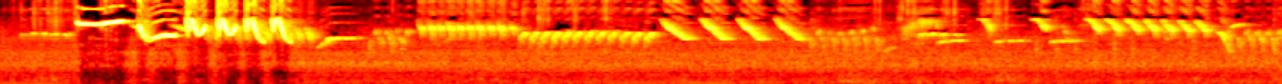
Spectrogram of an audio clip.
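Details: Green singer, a yellow-fronted canary, in a long varied song: a whistled upslur, fast loud trills, then sustained buzzy notes and rapid repeated chips fading toward the end.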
